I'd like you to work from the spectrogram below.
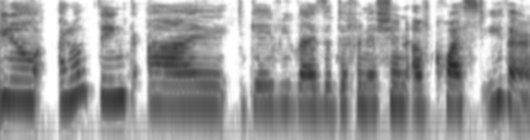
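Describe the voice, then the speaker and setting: Over a silent background in a very clean recording, a woman with a fairly high pitch and ordinary pitch variation speaks very slowly, with hardly any pauses. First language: not English. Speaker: tarot card reader. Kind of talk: tarot reading. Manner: halting.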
